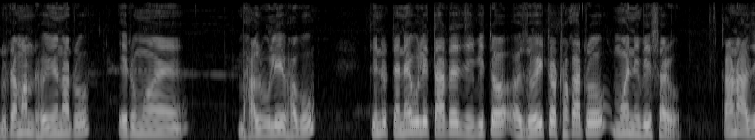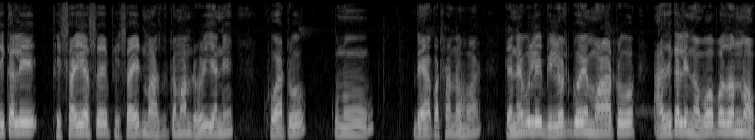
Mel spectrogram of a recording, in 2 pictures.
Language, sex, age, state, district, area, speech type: Assamese, male, 60+, Assam, Dhemaji, rural, spontaneous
